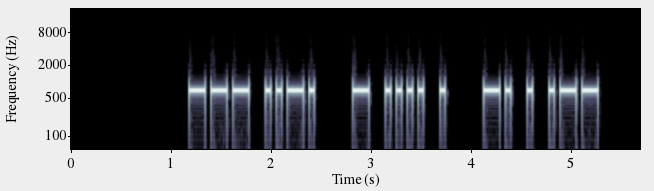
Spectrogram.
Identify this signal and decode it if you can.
Morse code, heard as a keyed tone, about 22 wpm, 700 Hz. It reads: OF THE NEW
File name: practice / 22wpm / Build A Phrase - 5-Word Phrases - 22wpm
